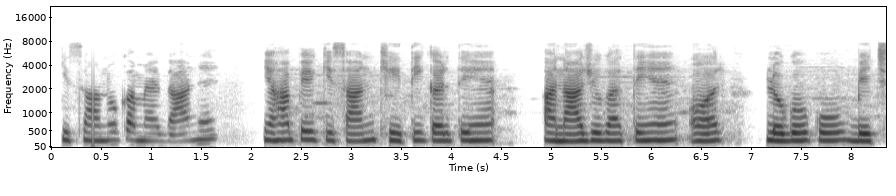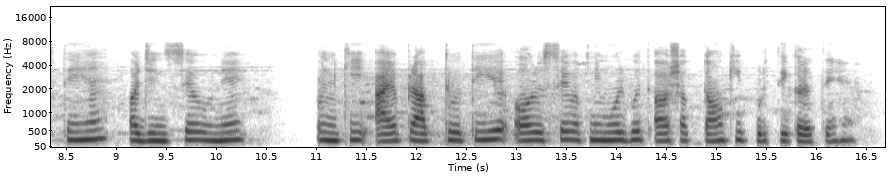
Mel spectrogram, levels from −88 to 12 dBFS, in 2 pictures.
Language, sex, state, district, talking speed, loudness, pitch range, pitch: Hindi, female, Uttar Pradesh, Varanasi, 125 wpm, -19 LUFS, 210-230 Hz, 220 Hz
